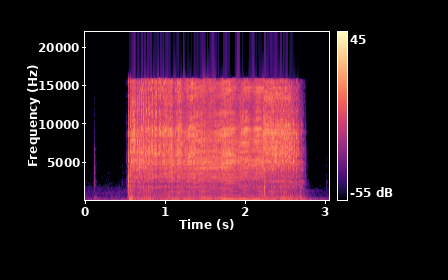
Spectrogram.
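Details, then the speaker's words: '65 Chevy C10 with rebuilt starter: high, thin whir for about two seconds with no cranking. The pinion is not fully engaging the flywheel, and the owner thinks the forks were installed wrong. "I see what's wrong with it it's not fully engaging all the way"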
